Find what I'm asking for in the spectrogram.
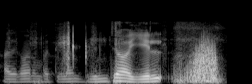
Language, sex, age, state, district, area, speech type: Tamil, male, 18-30, Tamil Nadu, Namakkal, rural, spontaneous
